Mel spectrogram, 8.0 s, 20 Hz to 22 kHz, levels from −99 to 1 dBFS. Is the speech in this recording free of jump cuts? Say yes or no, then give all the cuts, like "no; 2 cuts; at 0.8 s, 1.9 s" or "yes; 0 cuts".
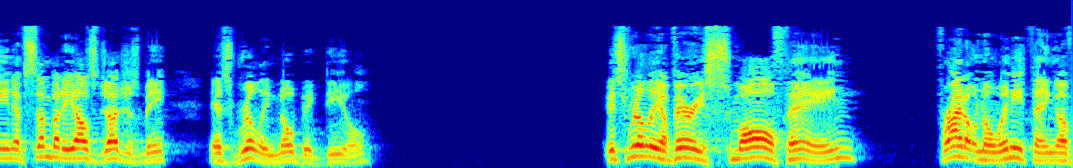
yes; 0 cuts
